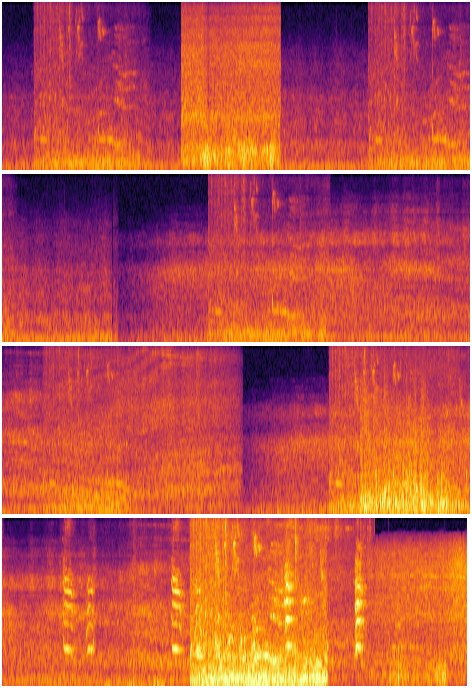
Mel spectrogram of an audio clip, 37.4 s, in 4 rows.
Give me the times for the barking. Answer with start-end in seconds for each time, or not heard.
29.2-37.0.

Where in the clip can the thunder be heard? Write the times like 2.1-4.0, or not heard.
3.5-5.6, 25.9-27.9.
